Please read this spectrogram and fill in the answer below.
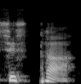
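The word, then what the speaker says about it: sister: আরো থাকবে আর যদি আর এর পরে যদি কনসোনেন্ট থাকে তাহলে আর সাইলেন্ট থাকবে তাহলে মাই সিস্তা সেলস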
